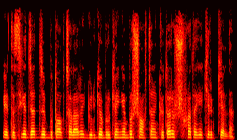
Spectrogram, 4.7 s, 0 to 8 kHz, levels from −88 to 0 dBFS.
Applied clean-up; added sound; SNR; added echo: none; none; none; none.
